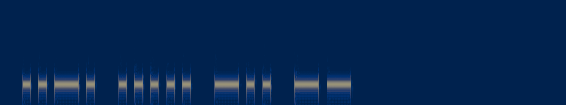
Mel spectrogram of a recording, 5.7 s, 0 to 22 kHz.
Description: Morse code, heard as a keyed tone, about 15 wpm, 700 Hz. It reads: F5DM
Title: DXCC-100 Call Signs - 4 Characters - Repeated 3x - 15wpm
